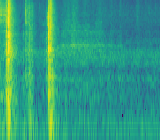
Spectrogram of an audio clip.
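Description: A deck of tarot cards being handled, giving two sharp taps about half a second apart with fainter ticks between them.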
